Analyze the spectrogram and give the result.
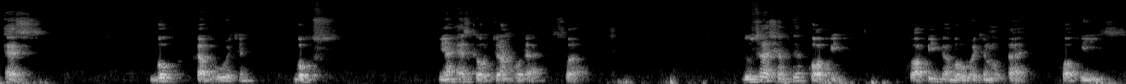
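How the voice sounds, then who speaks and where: Low-voiced man teaching pronunciation, echoey room. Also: a little hiss or hum. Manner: measured, spells words out letter by letter. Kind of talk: explanatory video lesson.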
